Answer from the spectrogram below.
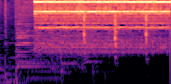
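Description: A clock ticks at a steady, moderate pace, its sharp ticks sounding clear over a sustained, bright high-pitched ringing tone that starts abruptly and holds throughout.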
